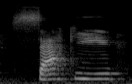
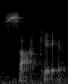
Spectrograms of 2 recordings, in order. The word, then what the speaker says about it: sake: A lot of people say sake, and people will understand you, but it's not really correct. So if you drink alcohol, you might order a Japanese sake.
